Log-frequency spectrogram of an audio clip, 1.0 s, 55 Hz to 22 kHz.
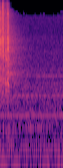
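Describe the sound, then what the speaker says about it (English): A single quiet shutter release from a Canon 1DX Mark II in silent mode, a short soft double click at the start followed by low room hiss. "Okay, so we're in silent mode,"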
